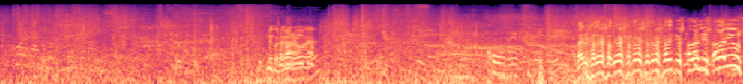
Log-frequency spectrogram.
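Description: Magic blasts and clashes of a video game fight crackle and boom.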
